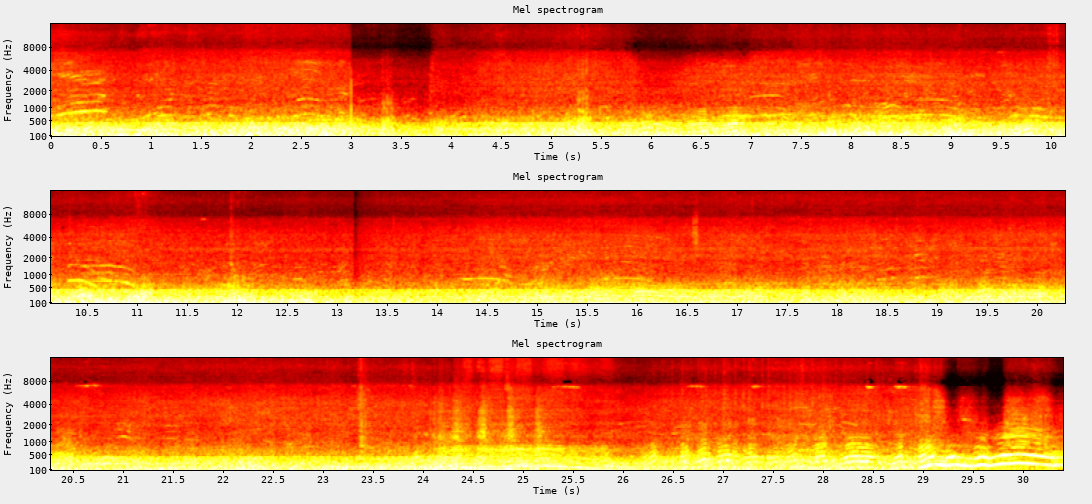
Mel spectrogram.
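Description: Sport motorcycle engines running and revving as riders hold wheelies, with a crowd talking over them. The engine pitch rises and falls several times, most strongly near the end.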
